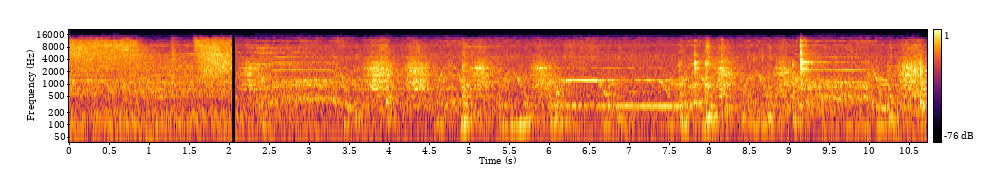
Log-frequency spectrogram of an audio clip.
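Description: Automatic cable cutting and stripping machine running: steady motor whines rise and fall, with repeated short mechanical knocks about once a second, after a steady hiss and a sudden cut about two seconds in.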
